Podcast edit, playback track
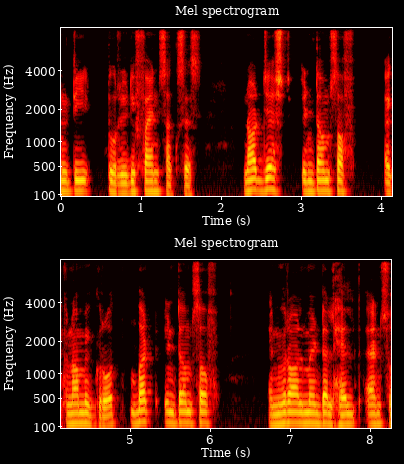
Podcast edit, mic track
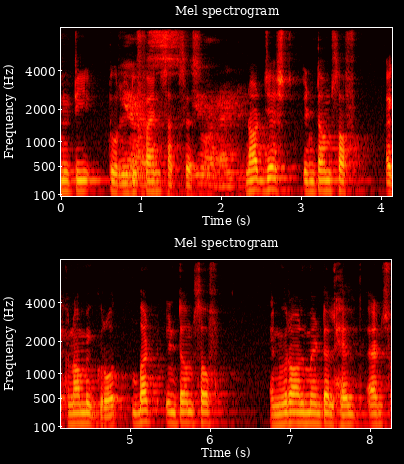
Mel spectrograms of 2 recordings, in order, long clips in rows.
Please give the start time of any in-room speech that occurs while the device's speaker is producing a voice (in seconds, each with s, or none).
0.7 s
